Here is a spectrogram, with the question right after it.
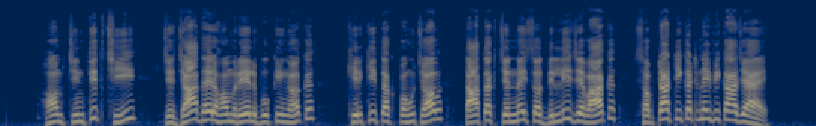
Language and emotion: Maithili, fearful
